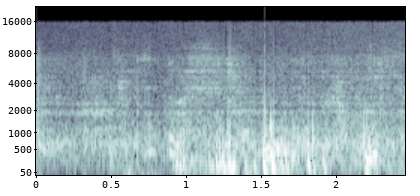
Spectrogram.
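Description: Low rumbling thumps and rustle of a handheld microphone being handled and lowered, starting about half a second in.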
